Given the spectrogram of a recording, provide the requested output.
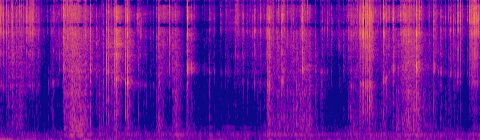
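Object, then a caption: Bar of soap scraped by a metal blade. A metal blade scrapes small cubes off a solid blue gridded soap bar held in the hand. It makes bright, dry scraping and crunching bursts with crisp crackles, separated by quiet pauses. The sound stays soft and close, with little low end.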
